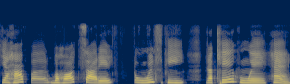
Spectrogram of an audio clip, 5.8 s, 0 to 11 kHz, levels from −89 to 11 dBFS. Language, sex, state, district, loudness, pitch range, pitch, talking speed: Hindi, female, Madhya Pradesh, Dhar, -16 LUFS, 250-290 Hz, 265 Hz, 95 wpm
